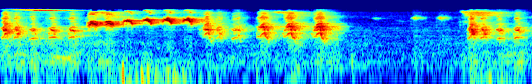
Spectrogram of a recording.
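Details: Long-tailed shrike giving a 'roll speed rapat' song: rough, chattering phrases mixed with a thin high whistled strand, then a short pause, soft chips, and another scratchy burst.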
